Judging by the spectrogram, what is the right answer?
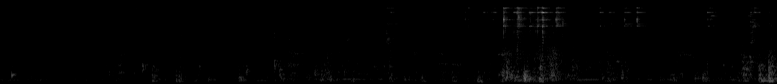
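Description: Two dogs play-fighting on a rug: faint scuffling and dog noises, building to a louder flurry about five seconds in and again near the end.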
